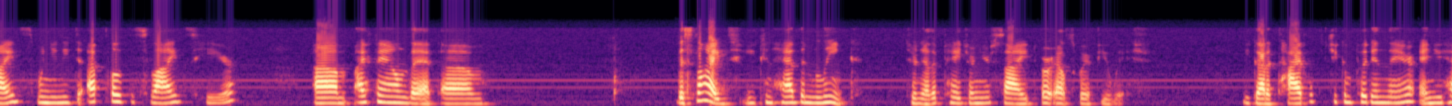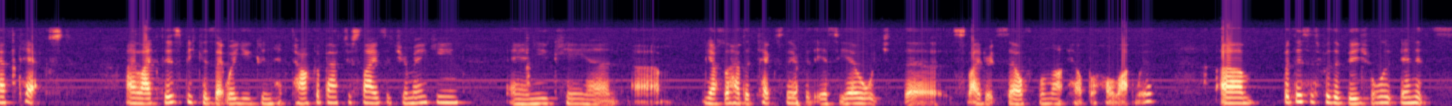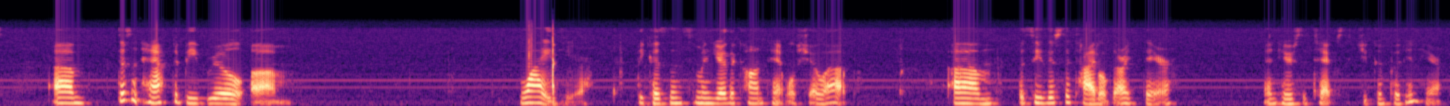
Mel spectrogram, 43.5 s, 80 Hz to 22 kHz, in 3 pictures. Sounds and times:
Narration, monologue: 0.0s - 43.5s.

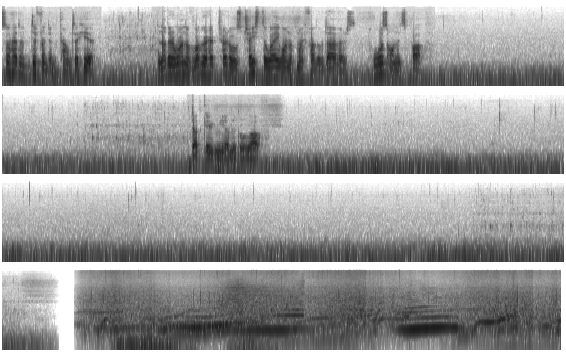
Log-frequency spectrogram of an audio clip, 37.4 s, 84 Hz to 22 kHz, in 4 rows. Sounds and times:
Whale vocalization: 29.4s - 37.4s.

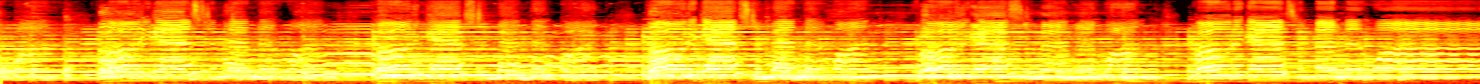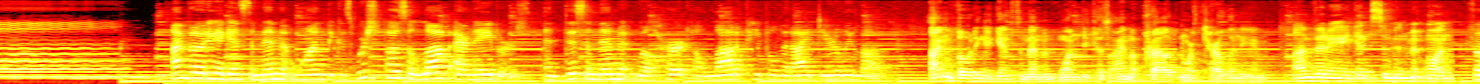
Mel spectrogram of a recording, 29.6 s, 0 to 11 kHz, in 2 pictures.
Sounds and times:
Music: 0.0s - 29.6s.

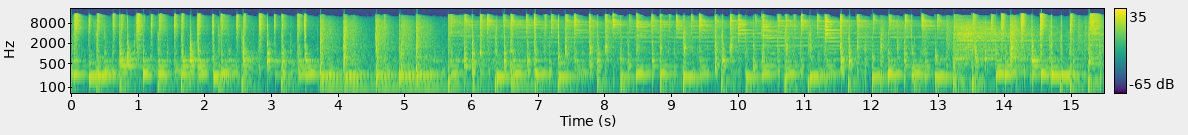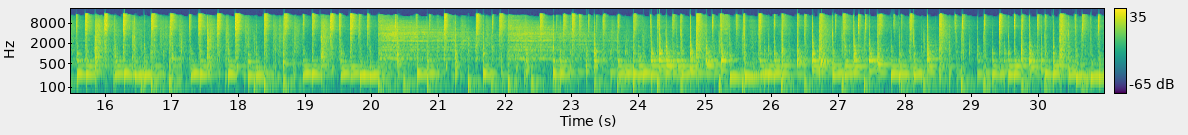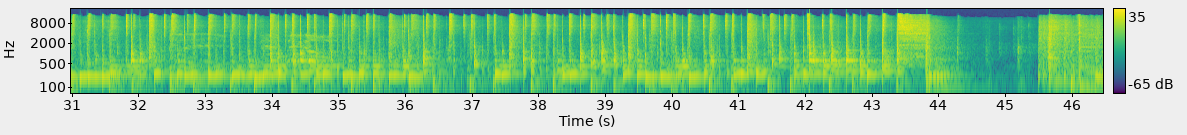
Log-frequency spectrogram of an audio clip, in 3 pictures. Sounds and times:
Music of Latin America: 0.0s - 46.4s
Musical instrument: 6.0s - 14.8s, 45.7s - 46.4s.

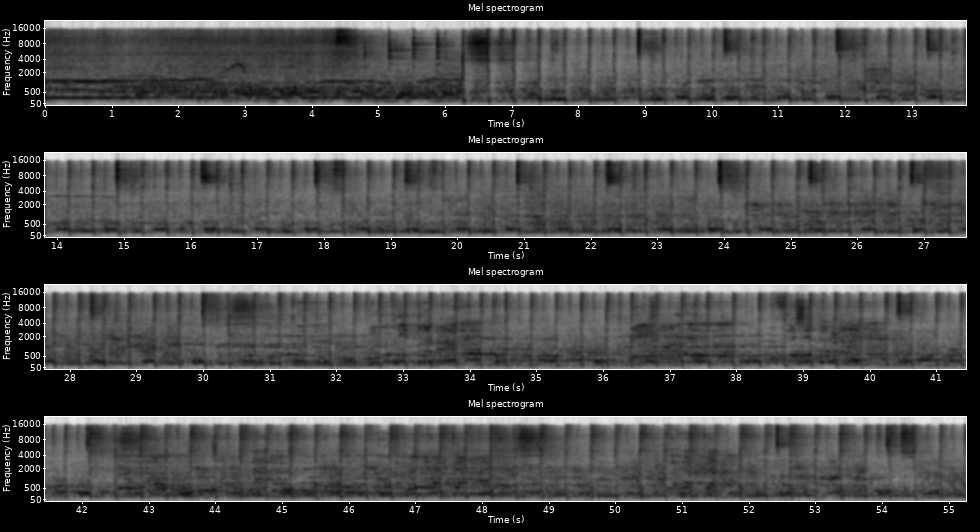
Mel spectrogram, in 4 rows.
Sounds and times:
Music: 0.0s - 55.2s.

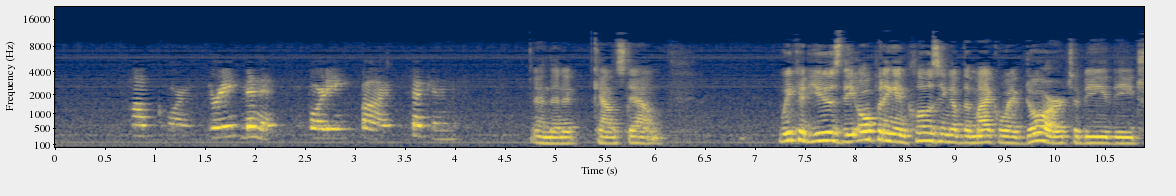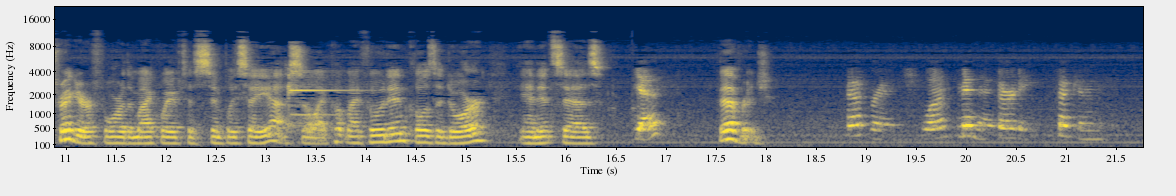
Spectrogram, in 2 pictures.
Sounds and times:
Speech: 0.8s - 4.0s, 4.8s - 6.1s, 7.2s - 18.1s, 18.8s - 21.4s.

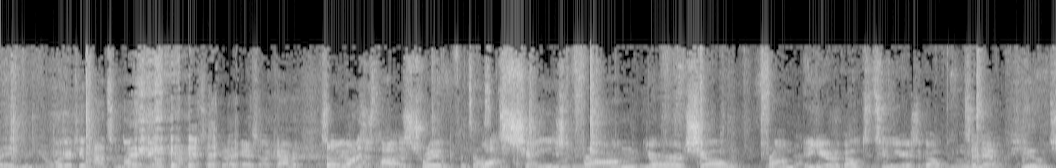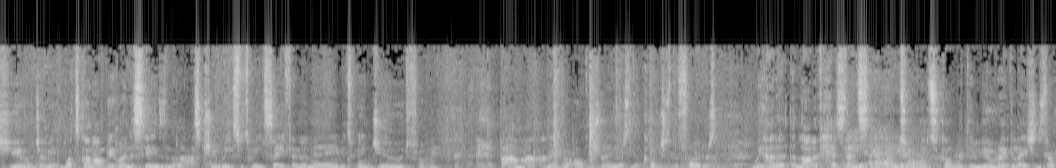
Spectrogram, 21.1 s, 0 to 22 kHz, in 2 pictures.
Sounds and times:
Speech: 2.3s - 21.1s.

